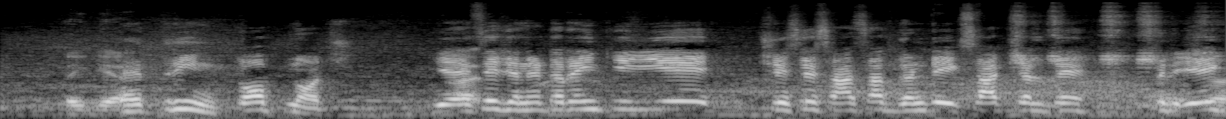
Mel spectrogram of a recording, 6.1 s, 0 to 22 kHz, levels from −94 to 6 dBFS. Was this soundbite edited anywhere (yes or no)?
no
